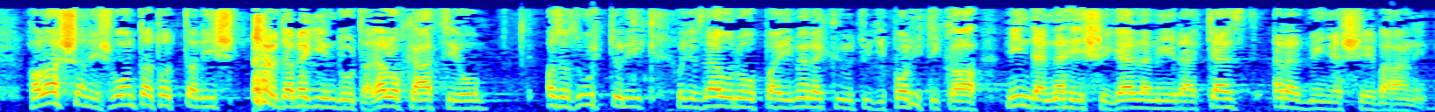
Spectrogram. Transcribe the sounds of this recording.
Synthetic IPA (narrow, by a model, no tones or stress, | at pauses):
hɒlɒʃːɒniʃʋo̞nt̪ɒt̪o̞t̪ːɒniʃd̪ɛmɛɡind̪ult̪ɒɾɛlo̞kaːt̪sijoː | ɒzɒzuːc̚t̪ynikho̞ɟɒzɛuɾoːpɒjimɛnɛkylt̪yɟipo̞lit̪ikɒmind̪ɛnːɛɦeːʃːeːɡɛlːɛneːɾɛkɛzd̪ɛɾɛd̪meːɲɛʃːeːva̰ːlnḭ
